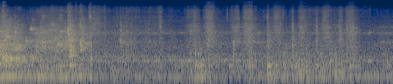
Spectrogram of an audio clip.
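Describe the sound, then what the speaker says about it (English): A cloth rinsed under running water gives a soft, continuous splashing flow with light wringing swishes, close but fairly quiet, with no talk. "I'm just going to rinse the cloth quickly."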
